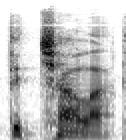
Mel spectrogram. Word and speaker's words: T'Challa: É, tem um T, um T mudo meio estranho. É T'Challa.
